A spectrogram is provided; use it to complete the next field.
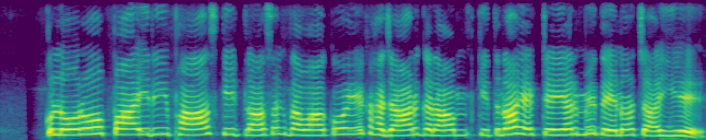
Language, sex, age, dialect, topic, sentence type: Magahi, female, 25-30, Southern, agriculture, question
